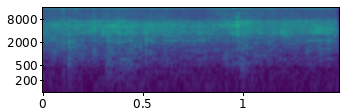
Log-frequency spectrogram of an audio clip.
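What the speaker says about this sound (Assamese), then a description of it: "পিঁয়াজখিনি ভাজি ল'লোঁ" Onions frying in a pan with panch phoron and bay leaf, a steady close sizzle that stays even and continuous throughout, with no voices.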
